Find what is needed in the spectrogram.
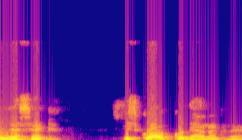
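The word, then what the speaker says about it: Knesset: Kinnaird पढ़ लीजिए या के साइलेंट कर दीजिए। इंग्लिश में लिख देता हूं मैं के एन E double S ई टी ये इसकी संसद का नाम है कनेसेट या फिर नेसेट इसको आपको ध्यान रखना है।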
